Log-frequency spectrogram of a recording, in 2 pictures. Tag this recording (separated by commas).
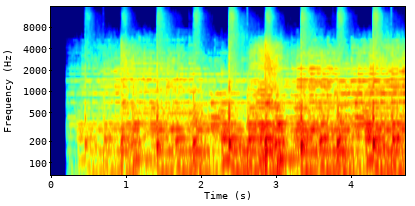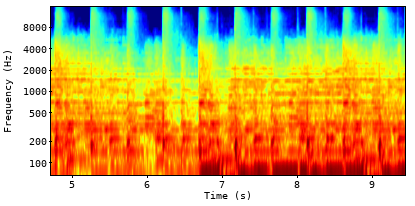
Music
